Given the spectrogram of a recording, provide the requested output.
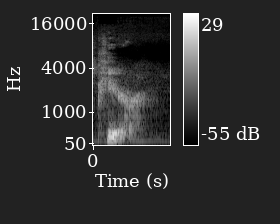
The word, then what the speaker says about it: Pierre: Now, in terms of pronunciation, a pretty well-known one is the town in South Dakota that's spelled Pierre, but pronounced Pierre.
